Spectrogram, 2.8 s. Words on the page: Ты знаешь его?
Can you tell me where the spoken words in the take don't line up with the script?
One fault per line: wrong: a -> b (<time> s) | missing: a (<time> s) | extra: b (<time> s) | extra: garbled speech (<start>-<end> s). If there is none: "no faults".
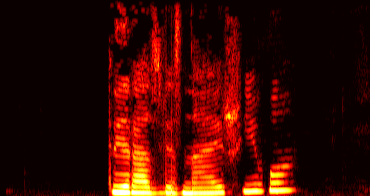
extra: разве (1.0 s)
